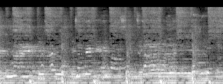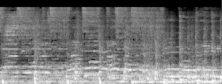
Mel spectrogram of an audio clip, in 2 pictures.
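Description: Live pop song played by a band through PA speakers, with a steady drum beat and a man singing into a handheld microphone.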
